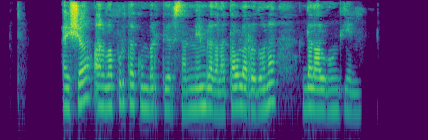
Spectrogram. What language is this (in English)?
Catalan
